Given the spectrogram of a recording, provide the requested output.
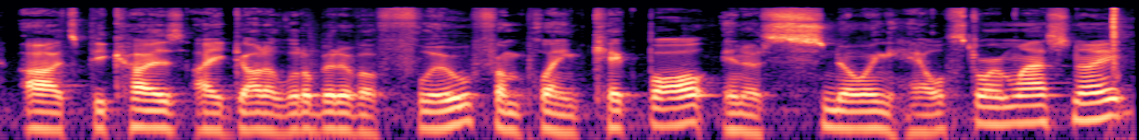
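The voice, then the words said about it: Congested, stuffy voice. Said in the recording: “I sound congested.”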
